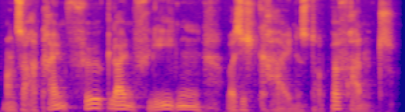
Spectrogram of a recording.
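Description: A man reads a storybook with theatrical flair. His voice is deep and very husky, swinging widely in pitch, and he takes his time. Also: big pitch swings, slow, darkish tone. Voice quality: husky, gravelly. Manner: theatrical, dramatic delivery. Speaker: audiobook reader. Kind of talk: expressive storybook narration of verse and prose.

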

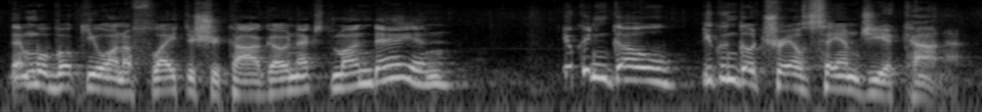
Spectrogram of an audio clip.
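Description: An actor playing a stern, bossy FBI assistant director, authoritative, in 1950s radio drama style. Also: male voice, on the high side, sing-song, normal speed. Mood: condescending.

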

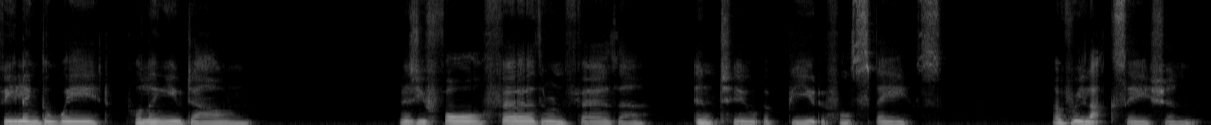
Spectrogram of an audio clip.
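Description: A woman leading a guided meditation in a soothing, gentle, unhurried way, softly spoken with breathy phrase endings. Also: medium pitch, flat delivery.

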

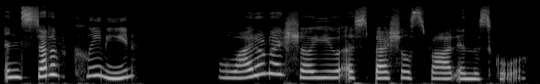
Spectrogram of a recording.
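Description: A young woman voicing Hazel, a kind, lonely teenage schoolgirl, speaking softly and slowly. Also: sits high, lively intonation, dry recording, clean studio sound. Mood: curious. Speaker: voice actor. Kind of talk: amateur voiced game movie.

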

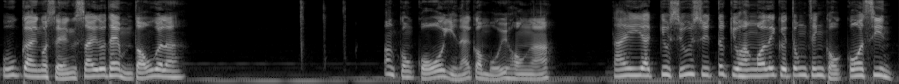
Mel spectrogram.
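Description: A man's voice: high-pitched, animated, moderate pace, long pauses, a little mellow, smooth, faint music behind. Cantonese man narrating a comic tale. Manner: colloquial, theatrical storytelling. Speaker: audiobook narrator. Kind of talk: first-person comic audiobook narration.

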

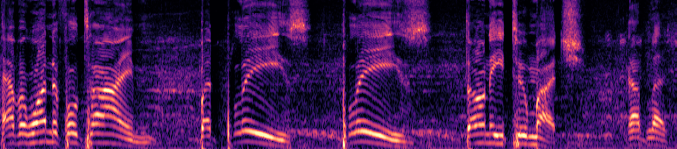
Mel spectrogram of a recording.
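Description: A man giving a slow, light-hearted ceremonial speech outdoors at a stadium. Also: on the high side, animated, background noise. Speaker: ceremony speaker presenting a gift.

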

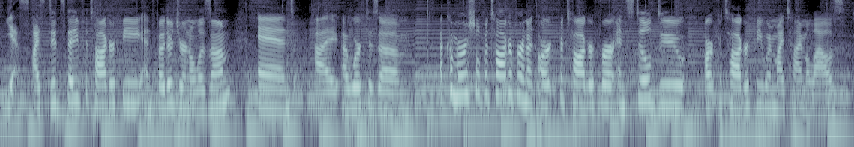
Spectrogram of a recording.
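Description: Higher-pitched American woman, music behind. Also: normal speed. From Dallas, Texas, USA. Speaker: art gallery owner, interview guest. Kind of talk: on-camera interview. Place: indoor art fair booth. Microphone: handheld interview mic held out by interviewer.

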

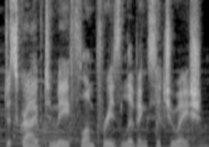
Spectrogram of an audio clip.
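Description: A man with a slightly low voice speaks as co-host and game master. His casual banter is dry, sardonic and exasperated. Music plays softly behind him. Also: big pitch swings, moderate pace.

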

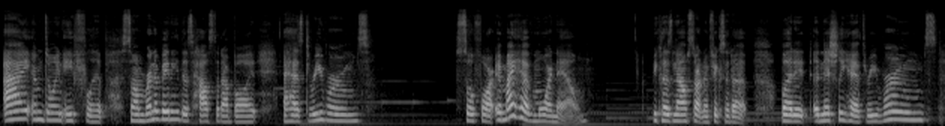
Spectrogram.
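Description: Raspy woman streamer w/ a scratchy sore throat, thinking out loud as she plays, soft music under. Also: mid-range voice, moderate pace. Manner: chatty, thinking aloud, trailing off. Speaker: game streamer. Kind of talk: casual gameplay commentary.

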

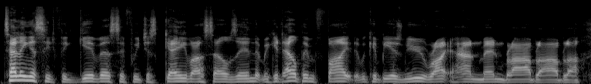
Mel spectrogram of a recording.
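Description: A man's voice: mid-range voice, brisk, a bit bright, no echo, clean studio sound, natural voice. Man as a weary, sardonic teenage boy. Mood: weary, scornful.

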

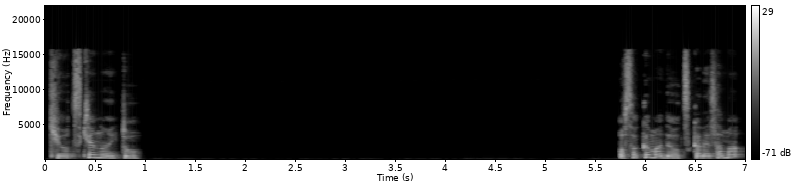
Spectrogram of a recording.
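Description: A woman voicing an earnest, supportive teenage girl companion in a game, gentle and encouraging in short scripted lines. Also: high voice, brisk. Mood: friendly. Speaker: game character voice actor.

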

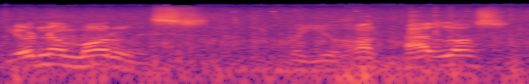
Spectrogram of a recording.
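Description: An actor playing a proud, excitable Mexican army captain in a video game, earnest and theatrical, with a Mexican accent. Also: male voice, a little high, normal speed, noisy background, close to an everyday voice. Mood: grave, bitter. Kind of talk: dramatic video game cutscene acting.

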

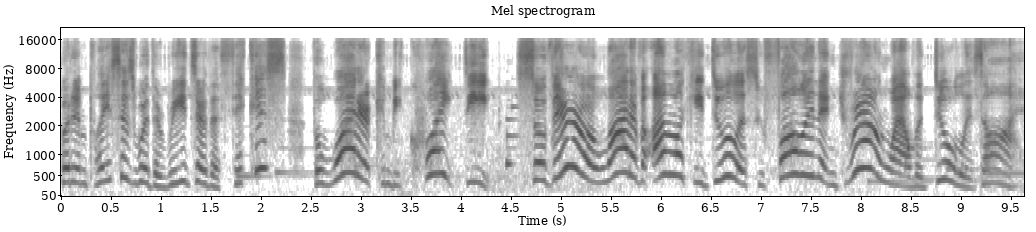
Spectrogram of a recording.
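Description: A woman voicing a tiny, chirpy, greedy female fairy companion in a video game, who talks about herself in the third person. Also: heavy background noise. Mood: chatty. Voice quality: high-pitched, childlike, refers to herself in third person. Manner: bubbly and excitable, with quick swings into pouting. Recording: game audio with loud background music.

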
